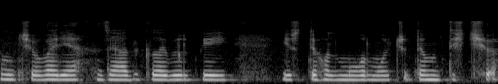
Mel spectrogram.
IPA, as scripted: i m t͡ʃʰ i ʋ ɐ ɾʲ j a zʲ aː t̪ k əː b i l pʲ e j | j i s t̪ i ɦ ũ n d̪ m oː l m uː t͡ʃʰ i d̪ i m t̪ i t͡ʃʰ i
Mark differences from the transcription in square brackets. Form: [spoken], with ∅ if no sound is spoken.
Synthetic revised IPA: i m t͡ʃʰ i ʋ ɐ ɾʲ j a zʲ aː [d̪] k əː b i l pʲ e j | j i s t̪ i ɦ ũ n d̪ m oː l m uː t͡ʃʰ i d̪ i m t̪ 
